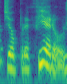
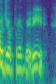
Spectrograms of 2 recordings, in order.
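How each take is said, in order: First: "yo prefiero" with stressed -fie- and final o; correct verb form. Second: "yo preferir" with the bare infinitive ending -ir; wrong verb form. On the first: Teacher gives the correct conjugated form, stress on -fie-. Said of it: "Digo yo prefiero". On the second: Teacher quotes the mistake to avoid, infinitive ending stressed. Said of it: "yo no digo". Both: Shown as a demonstration.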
